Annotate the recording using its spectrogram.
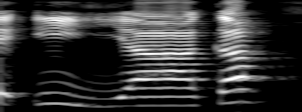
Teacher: کاف کے اوپر زبر کی حرکت ہے، زبر کو جلدی پڑھیں، تھوڑا بھی نہ کھینچے، جیسے ای یا کا۔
